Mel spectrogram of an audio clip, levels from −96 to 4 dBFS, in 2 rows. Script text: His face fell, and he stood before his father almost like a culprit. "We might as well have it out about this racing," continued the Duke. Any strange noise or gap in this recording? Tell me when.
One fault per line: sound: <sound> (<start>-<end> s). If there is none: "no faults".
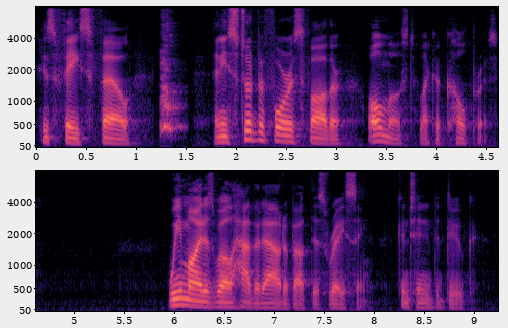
sound: bark (1.2-1.5 s)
